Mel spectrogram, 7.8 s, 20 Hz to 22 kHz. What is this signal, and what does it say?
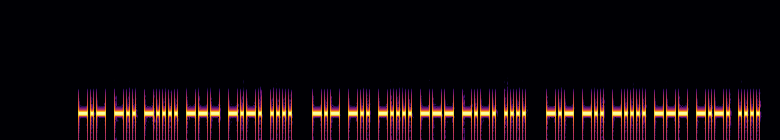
Morse code, heard as a keyed tone, about 40 wpm, 700 Hz. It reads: KD6OCH KD6OCH KD6OCH
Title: USA Call Signs Repeated 3x 40wpm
